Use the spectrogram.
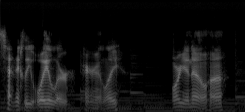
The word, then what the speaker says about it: Euler: Although I might be mixing it up with Euler, U-L-E-R, which I've always called Euler, rhyme it with Ferris Bueller. But it's technically Euler, apparently.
